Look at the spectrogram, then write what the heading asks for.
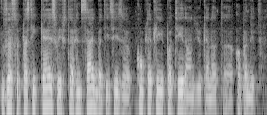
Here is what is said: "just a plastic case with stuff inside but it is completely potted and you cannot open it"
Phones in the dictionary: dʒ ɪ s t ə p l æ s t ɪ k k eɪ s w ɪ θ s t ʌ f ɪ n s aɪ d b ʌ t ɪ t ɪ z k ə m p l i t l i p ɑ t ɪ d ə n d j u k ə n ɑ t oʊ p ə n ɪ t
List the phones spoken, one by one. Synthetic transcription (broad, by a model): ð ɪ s ə p l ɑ s t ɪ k k eɪ s w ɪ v s t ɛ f ɪ n s aɪ d b ʌ t ɪ t ɪ z k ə p l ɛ t l i p ɑ t ɪ d ə n d j u k ə n ɑ t oʊ p ə n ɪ t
